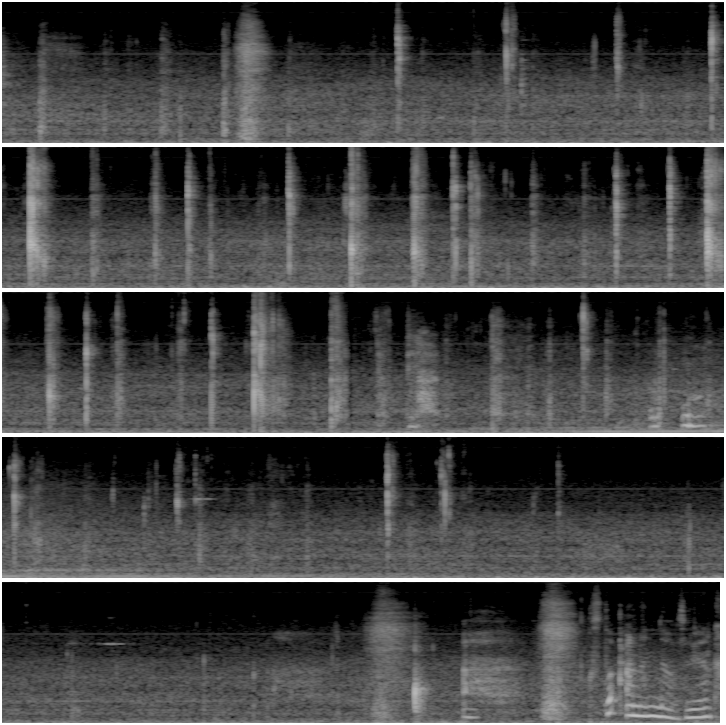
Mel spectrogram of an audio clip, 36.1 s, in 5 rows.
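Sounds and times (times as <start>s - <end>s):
chewing crunchy snack: 5.0s - 24.8s, 25.4s - 26.4s.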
